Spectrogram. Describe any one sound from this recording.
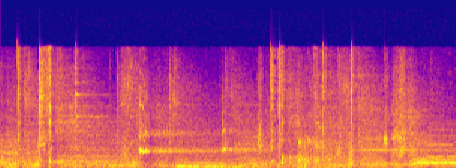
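Fencing blades clash and click sharply.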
